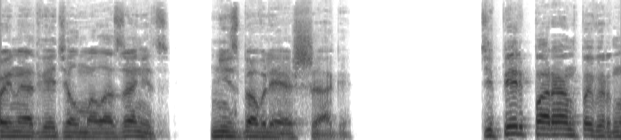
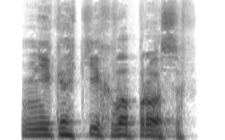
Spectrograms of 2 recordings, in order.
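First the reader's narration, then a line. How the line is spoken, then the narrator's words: Groan. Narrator (Russian): простонал Паран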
